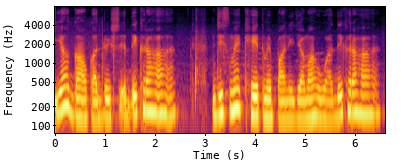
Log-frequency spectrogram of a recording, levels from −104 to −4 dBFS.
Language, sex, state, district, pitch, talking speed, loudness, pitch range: Hindi, male, Uttar Pradesh, Lucknow, 145 Hz, 145 wpm, -14 LUFS, 130-160 Hz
